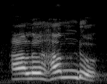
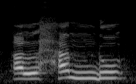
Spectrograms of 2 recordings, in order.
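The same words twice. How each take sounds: First: The L sound has an extra bouncing release. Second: The L sound is plain with no bounce. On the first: The speaker calls it wrong. "Biasanya bacanya gini" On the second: The speaker calls it right. "yang benar itu alhamdu. Biasa, nggak ada pantulan"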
